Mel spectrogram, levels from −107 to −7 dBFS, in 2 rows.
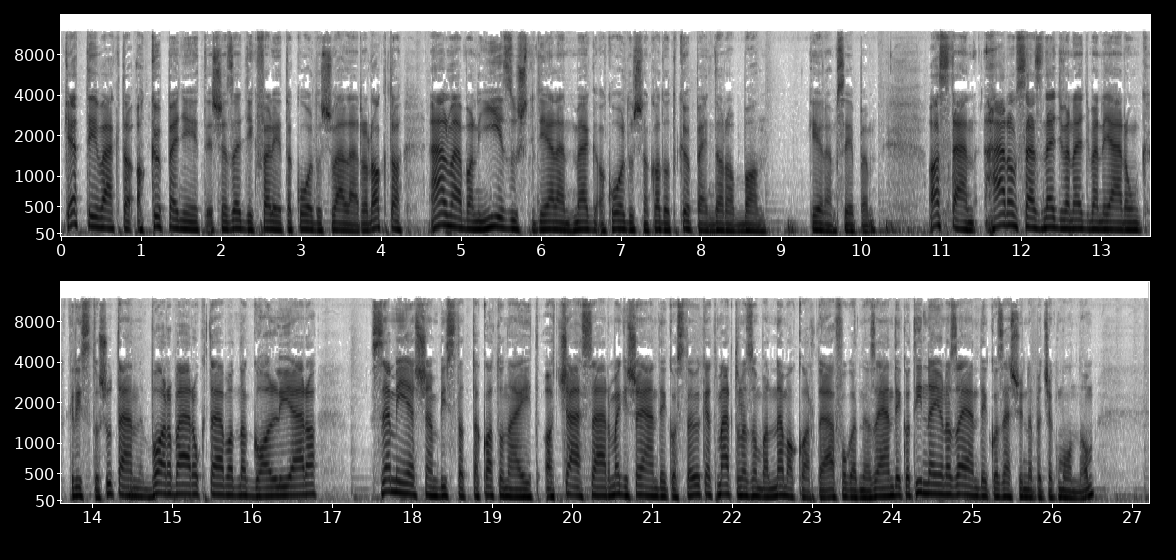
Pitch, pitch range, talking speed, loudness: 125 Hz, 115-145 Hz, 120 wpm, -14 LUFS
